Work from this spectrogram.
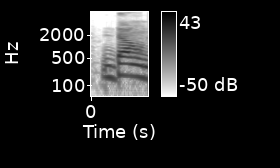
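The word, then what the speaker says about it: down: इसे डोन भी कह देते हैं, डोन नहीं कहा जाता, इसे गलत कहते हैं डाउन।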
